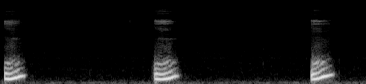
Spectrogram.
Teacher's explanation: The first one, you don't pronounce the final T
